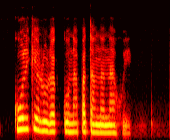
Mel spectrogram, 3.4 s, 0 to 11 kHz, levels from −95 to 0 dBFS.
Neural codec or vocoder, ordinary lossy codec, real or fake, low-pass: codec, 16 kHz, 0.4 kbps, LongCat-Audio-Codec; Opus, 24 kbps; fake; 7.2 kHz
